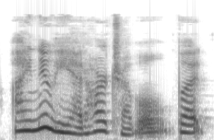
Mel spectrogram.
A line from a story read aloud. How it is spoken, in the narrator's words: her voice quivered with feeling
